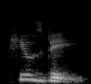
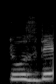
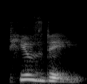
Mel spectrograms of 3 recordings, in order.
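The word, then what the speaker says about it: Tuesday: টটাকে একটু ঠ উচ্চারণ করবো আর কি, টিউজডে, টিউজডে। ঠিক আছে, টুজডে আর টিউজডে না, কিন্তু এটা জাস্ট একটু স্ট্রেস দিয়ে টিউজডে।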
